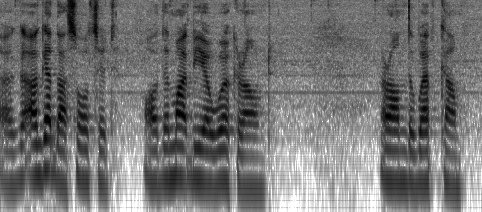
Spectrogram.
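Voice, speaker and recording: A man speaks in a British accent with a fairly high pitch and fairly even intonation, noticeable noise sitting in the background. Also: long, frequent pauses. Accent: UK. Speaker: day trader streamer. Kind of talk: live trading stream commentary. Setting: live stream with webcam. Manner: casual, filler-heavy.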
